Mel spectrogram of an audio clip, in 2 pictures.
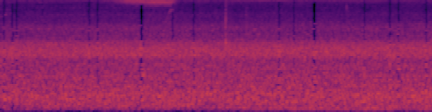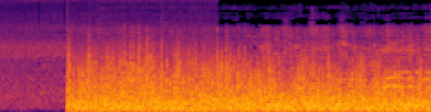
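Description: A faint, steady hiss. About five seconds in, a loud rush of wind buffeting the microphone cuts in suddenly, with the sound of the open sea.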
